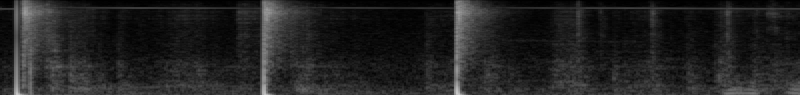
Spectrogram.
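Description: Electric mosquito-zapper racket's high-voltage grid sparking: three sharp cracks about a second apart.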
